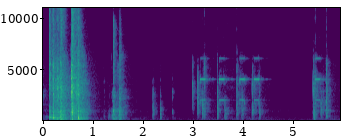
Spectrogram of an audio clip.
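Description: Electric pressure cooker's control panel beeping as buttons are pressed to set the cooking time to 2 minutes on high: four short beeps in quick succession, then one more near the end. Before them, a couple of loud clatters in the first second or so.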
